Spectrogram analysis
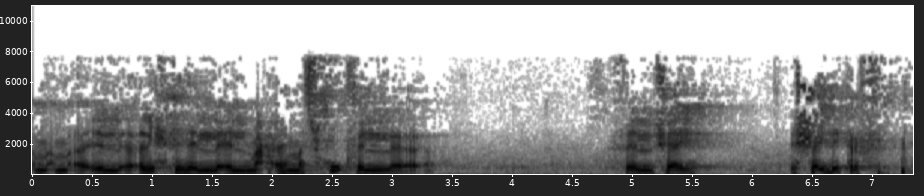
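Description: A man's voice: high voice, a little hiss or hum. A man with an Egyptian accent giving a casual religious lecture on family life. He talks with humor and keeps answering his own rhetorical questions. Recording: echoey hall, dull lo-fi sound.

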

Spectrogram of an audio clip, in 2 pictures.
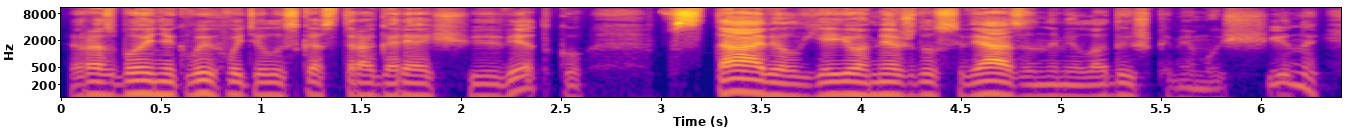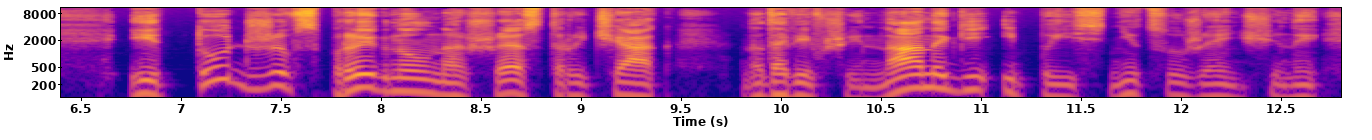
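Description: A male audiobook narrator reads a dark fantasy with dramatic expression. His pitch rides up and down in lively curves, recorded close and dry with no room sound. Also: measured pace, no room sound. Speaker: audiobook reader.

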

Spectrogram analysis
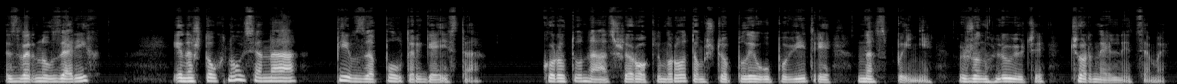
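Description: A man narrating an audiobook in an even, measured storytelling voice. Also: medium pitch, no room sound.

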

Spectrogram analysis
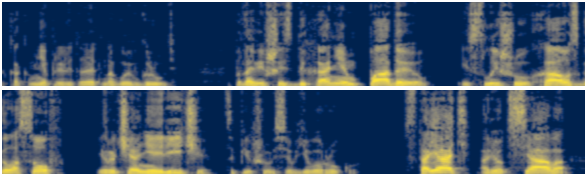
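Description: A man reading a first-person audiobook with gritty, tense storytelling. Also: on the low side. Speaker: audiobook narrator.

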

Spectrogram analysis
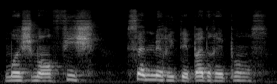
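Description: A woman's voice: on the low side, steady tone, normal speed, a little mellow, close to an everyday voice. A woman reading an audiobook, voicing a stern, blunt miner's wife of about forty who speaks frankly and unyieldingly.

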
